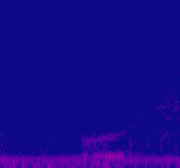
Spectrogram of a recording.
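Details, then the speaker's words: Faint, brief wavering gurgle over a steady low room hum during a livestream; the streamer says her stomach growled and is embarrassed: ordinary stomach growling (borborygmi). "お腹鳴った、恥ずかしい、聞こえた？"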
